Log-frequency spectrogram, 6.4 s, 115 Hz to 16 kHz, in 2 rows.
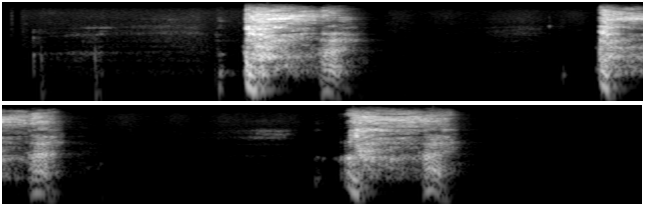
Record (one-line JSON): {"three_cough_length": "6.4 s", "three_cough_amplitude": 27067, "three_cough_signal_mean_std_ratio": 0.28, "survey_phase": "beta (2021-08-13 to 2022-03-07)", "age": "65+", "gender": "Male", "wearing_mask": "No", "symptom_none": true, "symptom_onset": "12 days", "smoker_status": "Ex-smoker", "respiratory_condition_asthma": false, "respiratory_condition_other": false, "recruitment_source": "REACT", "submission_delay": "2 days", "covid_test_result": "Negative", "covid_test_method": "RT-qPCR", "influenza_a_test_result": "Negative", "influenza_b_test_result": "Negative"}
